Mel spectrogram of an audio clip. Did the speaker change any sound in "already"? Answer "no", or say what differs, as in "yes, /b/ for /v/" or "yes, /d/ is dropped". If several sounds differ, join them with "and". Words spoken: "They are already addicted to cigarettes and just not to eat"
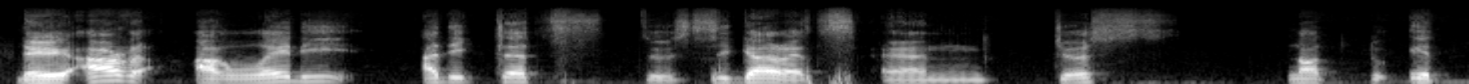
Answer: yes, /l/ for /ɹ/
